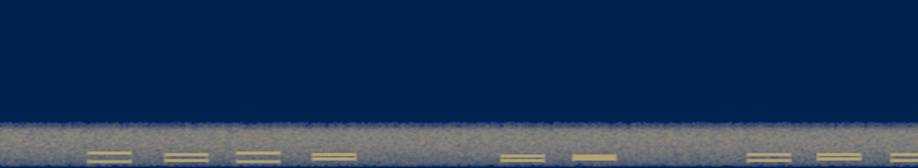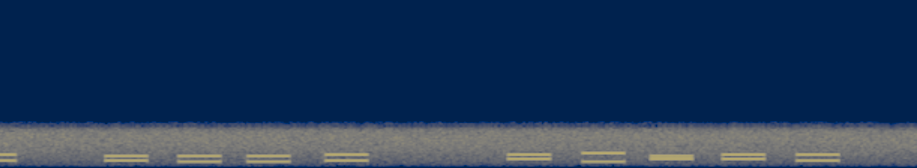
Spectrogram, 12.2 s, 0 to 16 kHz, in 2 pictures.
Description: DTMF, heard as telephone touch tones, dialled by hand, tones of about 280 ms, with phone line noise. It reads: 3530 4* 505 4115 03*05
